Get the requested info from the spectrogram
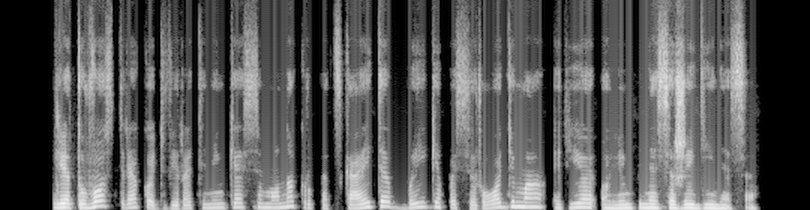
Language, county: Lithuanian, Vilnius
